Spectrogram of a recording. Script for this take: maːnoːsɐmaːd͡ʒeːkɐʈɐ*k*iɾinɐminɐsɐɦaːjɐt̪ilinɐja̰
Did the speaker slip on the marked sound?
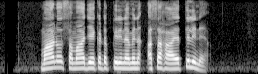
yes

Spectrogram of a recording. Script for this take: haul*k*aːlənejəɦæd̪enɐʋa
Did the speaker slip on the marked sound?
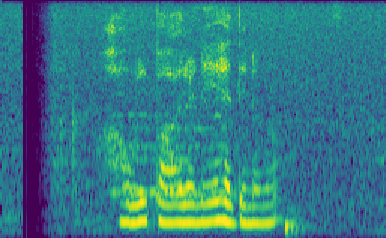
yes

